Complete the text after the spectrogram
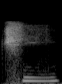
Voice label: "chi2", Taiwanese

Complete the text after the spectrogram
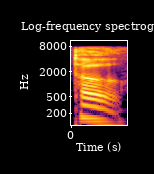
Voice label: "ter3", Taiwanese

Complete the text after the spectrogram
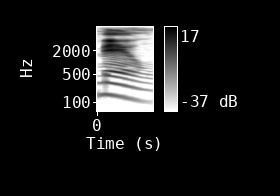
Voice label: "meu3", taiwanese

